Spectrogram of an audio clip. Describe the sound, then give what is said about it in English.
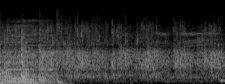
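An audience at Capital City Church applauds in praise of God, a dense, steady wash of many hands clapping at once, loud and sustained for a couple of seconds, with faint voices and a brief low tone early on. “The Bible says in Psalm 47:1, "Oh, clap your hands, all ye people, and shout to the Lord."”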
